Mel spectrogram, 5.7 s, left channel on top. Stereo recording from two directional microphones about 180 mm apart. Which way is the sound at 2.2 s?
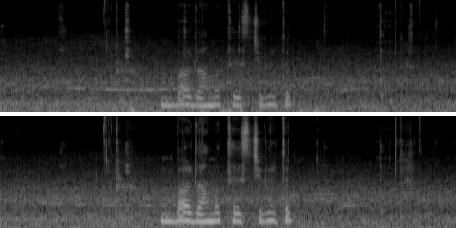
30° right (ahead or behind).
